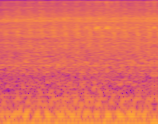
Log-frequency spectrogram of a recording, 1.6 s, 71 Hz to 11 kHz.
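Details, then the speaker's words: Buick estate car off the road about 13 years since 2009, just after a cold start, warming up: steady, even idle with a smooth low rumble and no knocks or misses; a healthy engine warming up. "so right now we have to just let her warm up that's going to be the big thing"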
